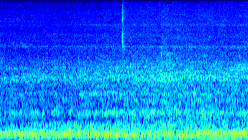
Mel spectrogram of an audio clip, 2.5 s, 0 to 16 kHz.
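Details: 2013 Kia Sportage 3 that cooled only intermittently, compressor not turning properly, after replacing the AC compressor solenoid control valve: steady engine idle with an even compressor hum, no rattles or squeals. AC now blows cold. Normal operation.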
